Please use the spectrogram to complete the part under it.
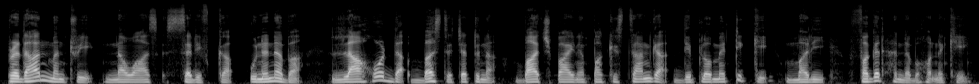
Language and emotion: Manipuri, neutral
